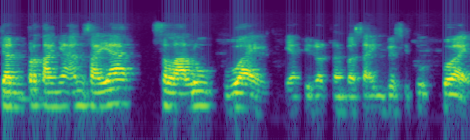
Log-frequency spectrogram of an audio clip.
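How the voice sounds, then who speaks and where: A man's fairly high voice comes through dry and close, with no echo. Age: 60s. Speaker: professor and acupuncture doctor. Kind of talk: interview. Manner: halting, with frequent fillers.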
